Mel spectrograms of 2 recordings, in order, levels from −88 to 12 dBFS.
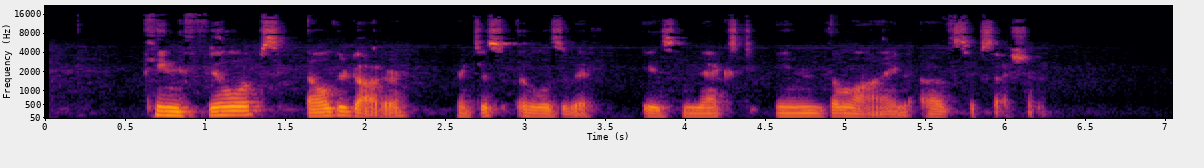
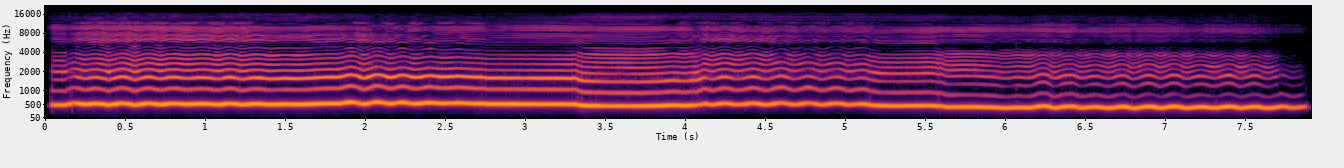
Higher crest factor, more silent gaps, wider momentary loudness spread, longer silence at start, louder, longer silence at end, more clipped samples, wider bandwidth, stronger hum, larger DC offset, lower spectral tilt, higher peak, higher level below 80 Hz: first, 18 dB vs 8 dB; neither; first, 15 LU vs 5 LU; first, 0.6 s vs 0.05 s; second, -19 LUFS vs -13 LUFS; first, 0.9 s vs 0 s; neither; about the same, 16.5 kHz vs 15.5 kHz; neither; neither; first, -5 dB/octave vs 1.5 dB/octave; about the same, -2 dBFS vs -4 dBFS; first, -60 dBFS vs under -90 dBFS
